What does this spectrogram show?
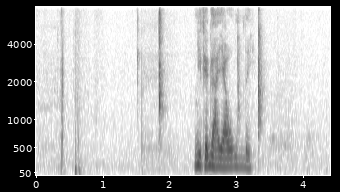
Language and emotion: Russian, angry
